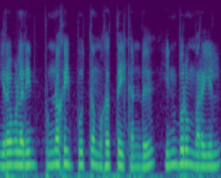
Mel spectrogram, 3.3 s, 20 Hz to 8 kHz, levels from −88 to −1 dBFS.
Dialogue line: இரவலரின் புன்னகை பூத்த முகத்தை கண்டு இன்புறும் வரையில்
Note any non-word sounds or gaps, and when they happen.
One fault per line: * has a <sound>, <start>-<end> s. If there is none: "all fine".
all fine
